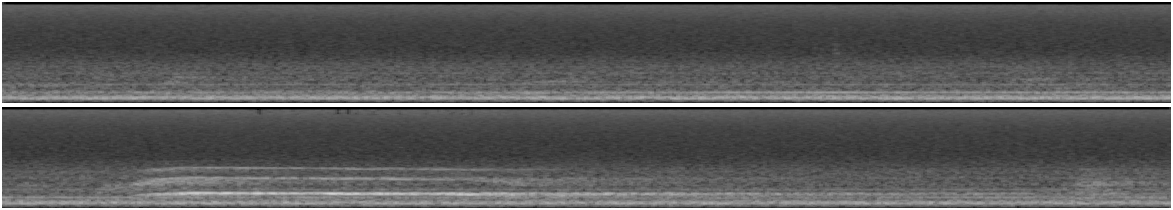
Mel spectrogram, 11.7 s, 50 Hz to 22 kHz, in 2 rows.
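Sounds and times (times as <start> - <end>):
faint steady low hum: 0.0 - 11.6
coyote howling: 6.4 - 11.6.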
